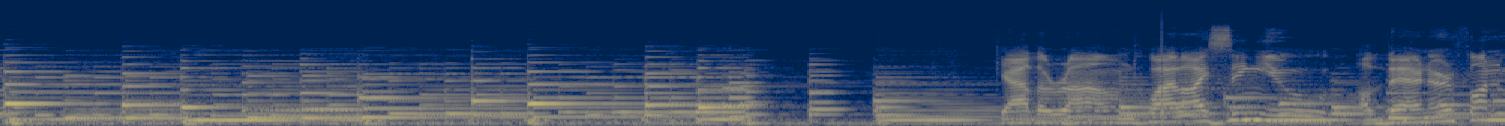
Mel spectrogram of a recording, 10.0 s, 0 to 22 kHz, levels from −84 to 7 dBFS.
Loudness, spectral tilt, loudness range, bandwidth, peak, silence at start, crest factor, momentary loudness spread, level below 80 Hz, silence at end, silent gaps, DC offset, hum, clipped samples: -26 LUFS; -7 dB/octave; 3 LU; 9.2 kHz; -8 dBFS; 0 s; 18 dB; 8 LU; -52 dBFS; 0 s; none; under 0.1%; none; under 0.1%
